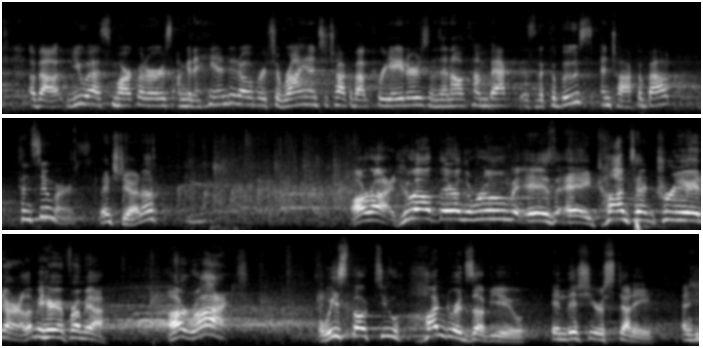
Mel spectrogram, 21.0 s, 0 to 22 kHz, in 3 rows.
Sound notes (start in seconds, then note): 8.7 audience applauding; 15.0 audience cheering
